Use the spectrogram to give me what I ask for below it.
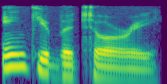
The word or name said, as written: incubatory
